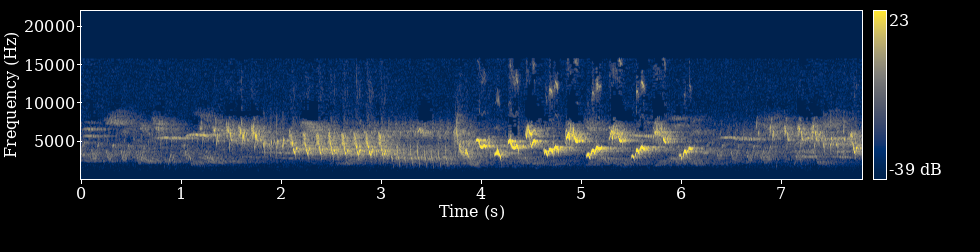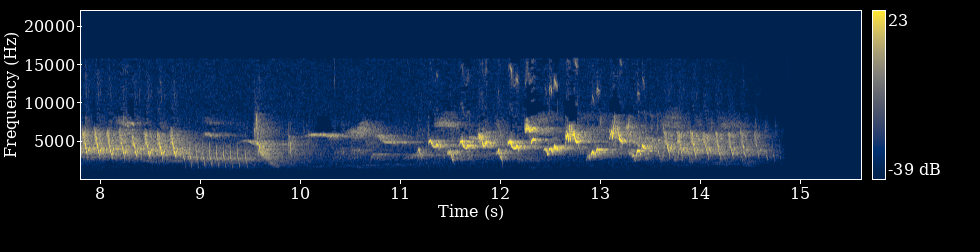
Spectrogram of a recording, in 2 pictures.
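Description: Birdsong: a dense run of high chirps and rapid trills in varied phrases, stopping abruptly near the end.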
